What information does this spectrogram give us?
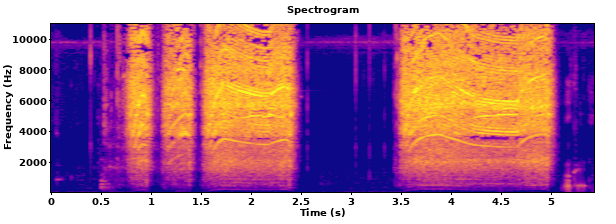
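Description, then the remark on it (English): A power drill drills two holes in a belt in several bursts: a couple of short revs, then two longer sustained whines as it bores through, with a brief quiet pause between the two main runs. Loud. “two holes are drilled.”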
